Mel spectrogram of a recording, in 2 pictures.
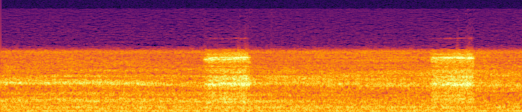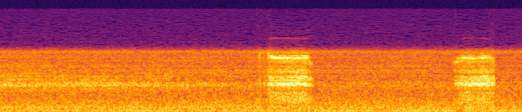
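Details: Owls calling at night, recorded indoors on a live camera: four short, harsh bursts roughly every two to three seconds over a steady low hum, each burst broad and raspy with a bright upper band.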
